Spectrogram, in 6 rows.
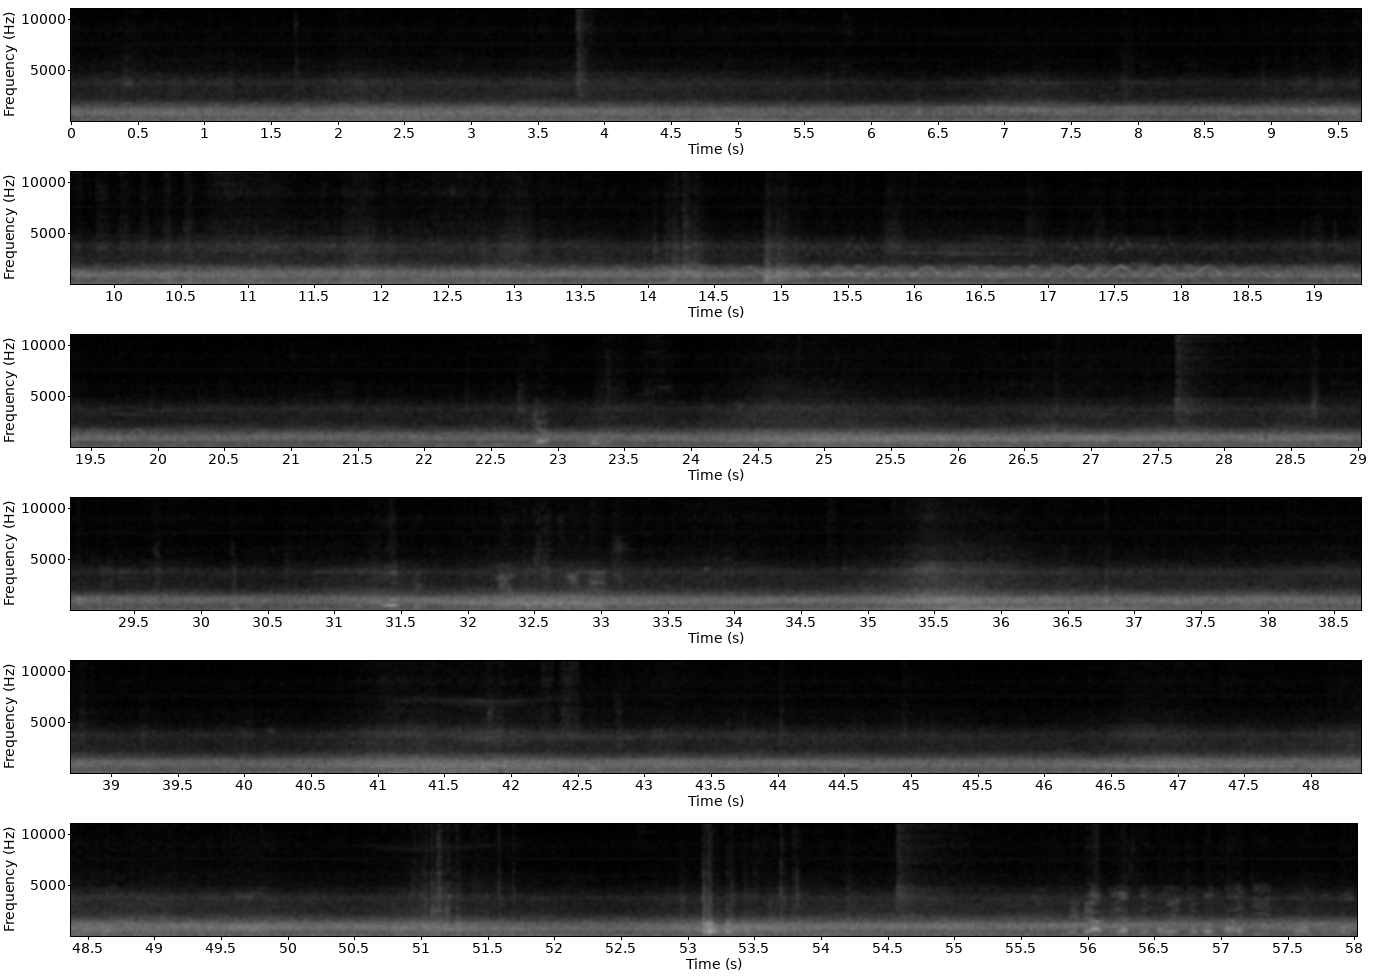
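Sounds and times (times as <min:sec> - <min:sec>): highway traffic passing: 0:00.0 - 0:58.0.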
